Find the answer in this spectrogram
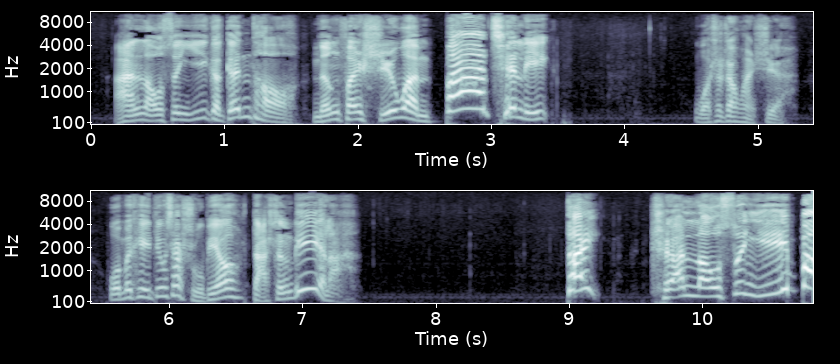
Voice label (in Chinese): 男 角色 孙悟空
